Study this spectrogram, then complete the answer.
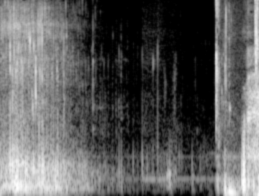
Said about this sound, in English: One slurp.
